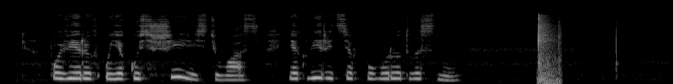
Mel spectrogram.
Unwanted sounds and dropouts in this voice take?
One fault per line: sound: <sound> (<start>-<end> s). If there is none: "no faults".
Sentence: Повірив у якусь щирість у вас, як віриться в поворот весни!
sound: squeak (5.4-5.6 s)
